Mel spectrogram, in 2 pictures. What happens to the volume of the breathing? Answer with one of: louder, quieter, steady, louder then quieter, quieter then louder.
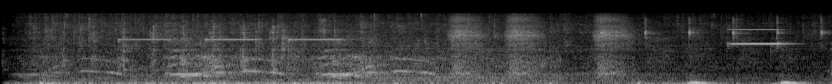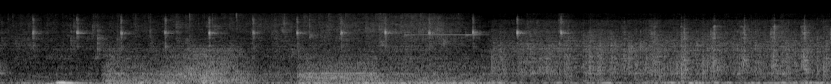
quieter then louder.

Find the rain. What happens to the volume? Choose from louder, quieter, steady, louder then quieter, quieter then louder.
quieter then louder.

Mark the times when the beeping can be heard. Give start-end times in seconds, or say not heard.
1.1-3.5, 7.2-8.3, 11.2-13.6.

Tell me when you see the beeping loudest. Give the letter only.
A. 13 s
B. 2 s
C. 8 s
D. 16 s
C.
